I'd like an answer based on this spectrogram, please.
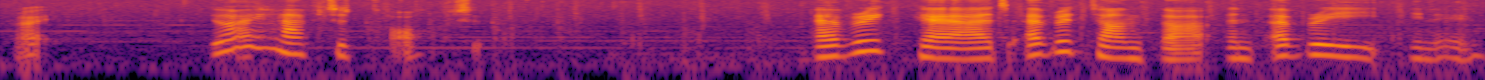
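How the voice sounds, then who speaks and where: A woman giving laid-back let's-play commentary, speaking slowly with a gravelly edge. She drops in dry, sighing remarks between what she reads out from the game. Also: fairly low pitch, animated. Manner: wry, sighing asides. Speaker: gaming channel host.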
